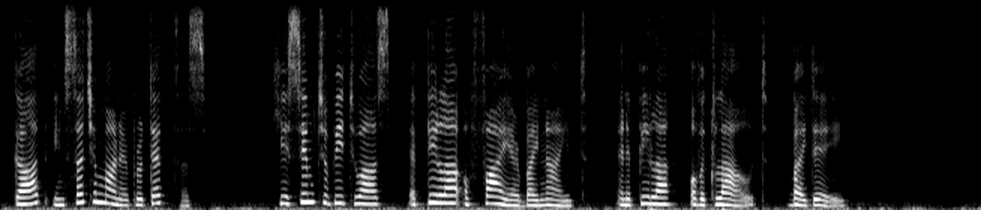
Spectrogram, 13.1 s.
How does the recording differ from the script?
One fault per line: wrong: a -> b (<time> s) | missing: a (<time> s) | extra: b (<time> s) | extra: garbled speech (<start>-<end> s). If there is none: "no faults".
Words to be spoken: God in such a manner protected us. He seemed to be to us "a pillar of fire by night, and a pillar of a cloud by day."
no faults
